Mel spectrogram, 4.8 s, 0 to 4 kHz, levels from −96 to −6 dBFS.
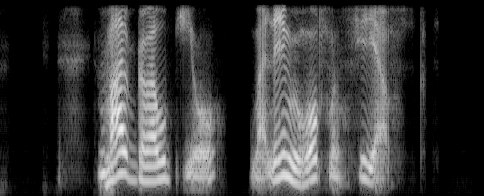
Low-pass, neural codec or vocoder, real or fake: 3.6 kHz; autoencoder, 44.1 kHz, a latent of 192 numbers a frame, MeloTTS; fake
